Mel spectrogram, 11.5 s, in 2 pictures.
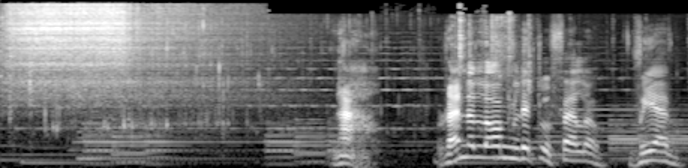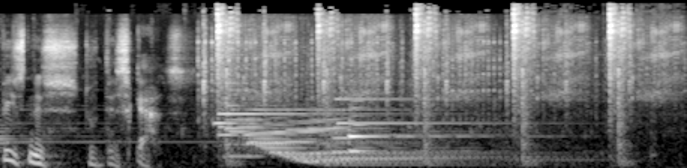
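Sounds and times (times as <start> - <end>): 
hot water poured from teapot into a cup: 0.0 - 2.6
speech: 2.8 - 8.8.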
